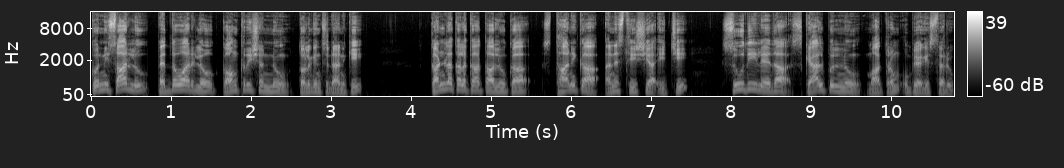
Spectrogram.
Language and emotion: Telugu, neutral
